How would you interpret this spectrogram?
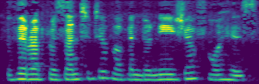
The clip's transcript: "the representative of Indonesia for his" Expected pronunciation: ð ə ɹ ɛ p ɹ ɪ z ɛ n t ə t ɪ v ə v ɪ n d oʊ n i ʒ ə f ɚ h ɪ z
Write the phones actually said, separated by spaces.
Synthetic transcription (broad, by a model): ð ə ɹ ɛ p ɹ ɪ z ɛ n t ə t ɪ v ə v ɪ n d oʊ n i ʒ ə f ɚ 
